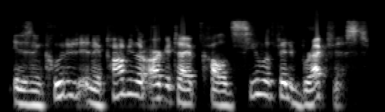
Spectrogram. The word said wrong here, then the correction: Cephalid: It's called Cephalid, by the way. – Huh? – It's Cephalid is how it's pronounced.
